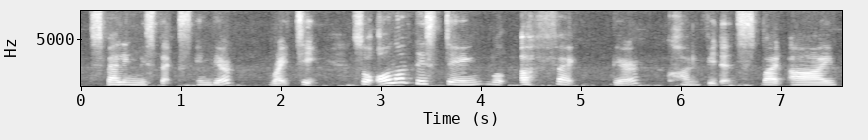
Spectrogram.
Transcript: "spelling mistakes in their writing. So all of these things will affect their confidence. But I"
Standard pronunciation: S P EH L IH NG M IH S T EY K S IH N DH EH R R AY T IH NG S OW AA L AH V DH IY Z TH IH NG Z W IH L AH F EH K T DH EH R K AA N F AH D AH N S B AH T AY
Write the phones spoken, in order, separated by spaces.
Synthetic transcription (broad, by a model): S P EH L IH NG M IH S T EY K S IH N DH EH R R AY T IH NG S OW AA L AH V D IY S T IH NG W IH L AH F EH K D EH R K AA N F AH D AH N S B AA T AY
